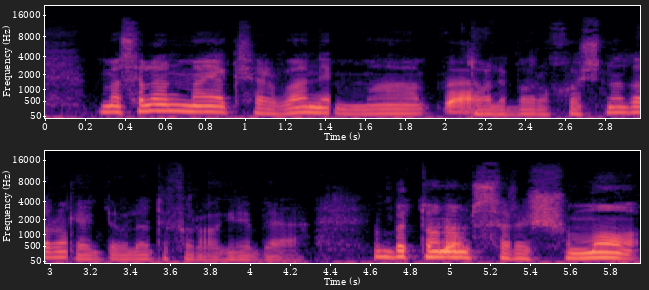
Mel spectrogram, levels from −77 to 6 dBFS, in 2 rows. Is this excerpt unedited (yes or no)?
no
